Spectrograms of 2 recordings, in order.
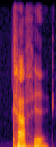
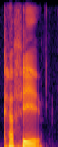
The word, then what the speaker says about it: Kaffee: Auf welcher Silbe betonen die Deutschen das Wort Kaffee? Meine Bekannten betonen es auf der ersten Silbe. Kaffee. Diese Betonung bevorzugt auch der Duden. Doch nahezu alle Schauspieler und Sprecher, auch der von mir hochverehrte, leider schon verstorbene Gerd Westphal, der uns hinreißende Hörbücher hinterlassen hat, betonen es auf der zweiten Silbe.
